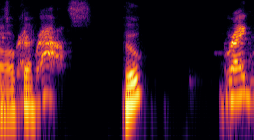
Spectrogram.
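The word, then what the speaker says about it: Raths: win the primary, and his name is Greg Rass. Who? Greg Rass. Can you spell it? It's R-A-T-H-S. Greg Rass.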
